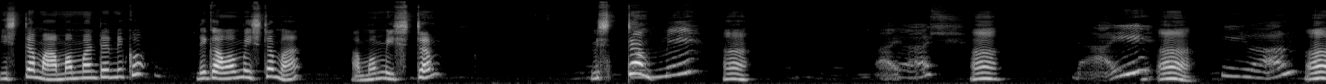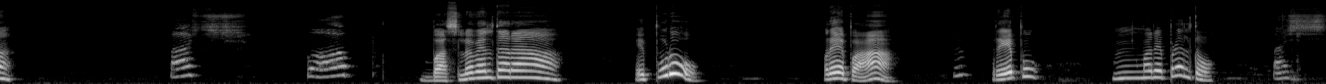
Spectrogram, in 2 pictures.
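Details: Conversational Telugu speech with a therapist from a 3-year-old child with a cochlear implant, after one year of auditory verbal therapy.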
